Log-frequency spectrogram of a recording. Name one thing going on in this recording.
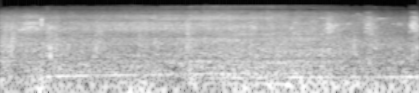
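A car drives past on a dirt road.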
